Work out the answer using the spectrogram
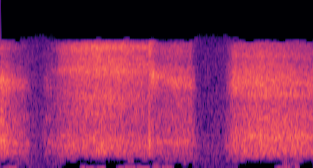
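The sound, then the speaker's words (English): A big, deep breath is drawn in long and airy, broken by two short pauses as the air shifts, with a soft wheezing hiss. “Now let's end this beautiful process with a nice big deep breath.”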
